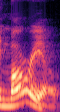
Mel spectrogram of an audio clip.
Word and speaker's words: Mario: In the US, people say Mario, like car.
